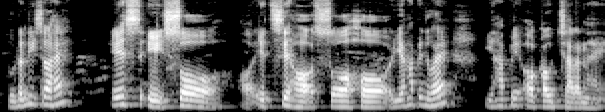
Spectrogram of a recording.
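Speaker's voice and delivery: ordinary talk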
